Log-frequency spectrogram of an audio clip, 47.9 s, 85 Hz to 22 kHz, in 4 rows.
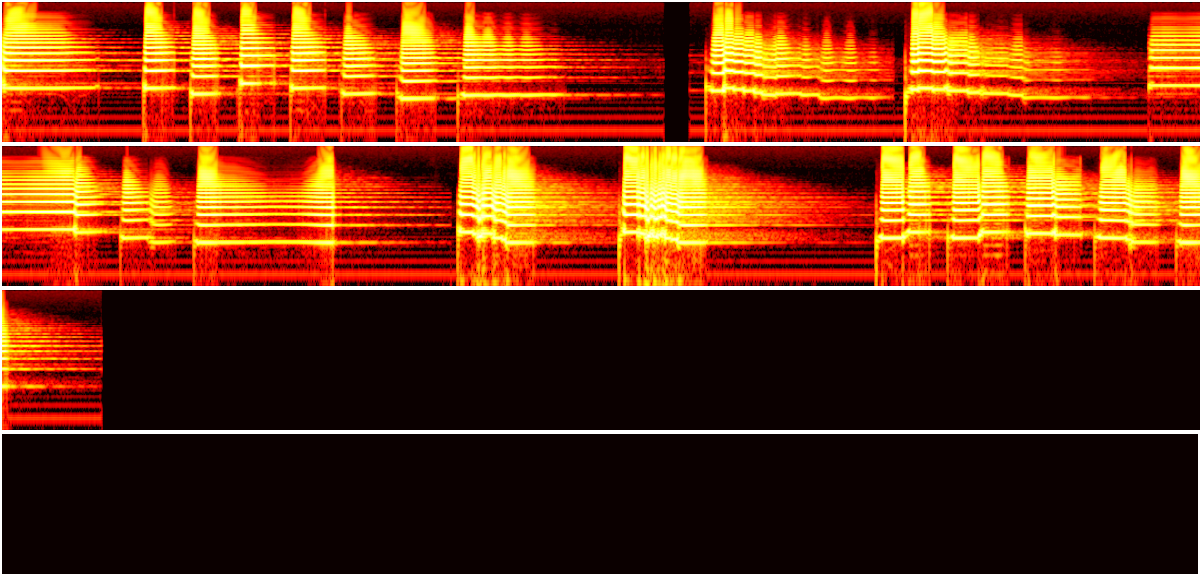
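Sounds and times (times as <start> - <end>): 
physically modelled trumpet: 0.0 - 25.0.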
